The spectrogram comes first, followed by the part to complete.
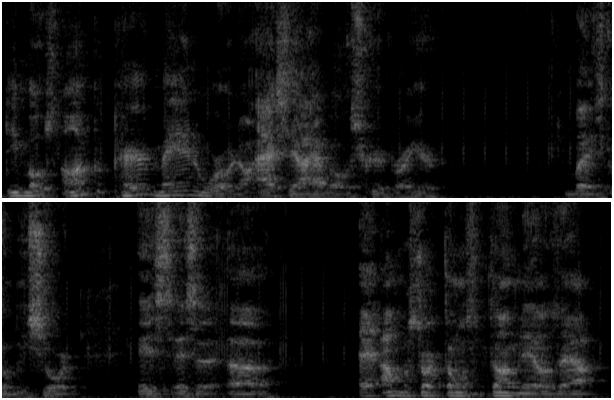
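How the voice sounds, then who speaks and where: A man's voice: lowish voice, lively intonation, fairly quick, fairly bright tone, distant mic, slight background noise. A Texan man in his fifties hosting a podcast, rambling and joking in casual talk, breaking into hollers now and then. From Texas. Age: 50s. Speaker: podcast host. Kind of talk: casual monologue. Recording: echoey room, off-mic.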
